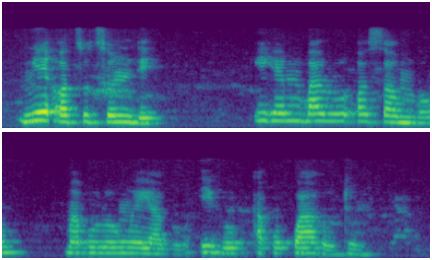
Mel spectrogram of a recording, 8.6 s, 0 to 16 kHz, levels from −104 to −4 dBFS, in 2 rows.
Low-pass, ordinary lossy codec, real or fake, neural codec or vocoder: 7.2 kHz; AAC, 96 kbps; real; none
